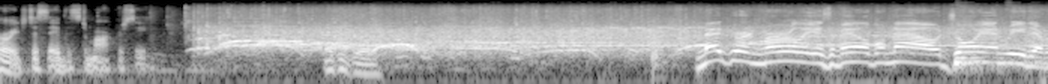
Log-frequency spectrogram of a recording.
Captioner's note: cheers and applause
